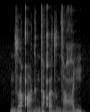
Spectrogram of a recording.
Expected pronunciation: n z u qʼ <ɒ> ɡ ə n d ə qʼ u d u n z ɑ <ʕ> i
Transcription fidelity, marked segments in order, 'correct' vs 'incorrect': incorrect: ɑ, correct

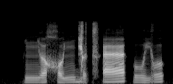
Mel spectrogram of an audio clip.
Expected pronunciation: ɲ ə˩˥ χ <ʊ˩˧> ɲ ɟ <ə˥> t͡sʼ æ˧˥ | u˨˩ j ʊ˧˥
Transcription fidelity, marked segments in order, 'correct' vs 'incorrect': correct, incorrect: ə˩˧

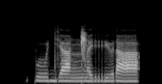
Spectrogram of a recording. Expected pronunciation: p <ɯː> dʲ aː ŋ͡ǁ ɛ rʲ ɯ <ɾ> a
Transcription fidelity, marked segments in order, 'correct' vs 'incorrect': incorrect: uː, correct

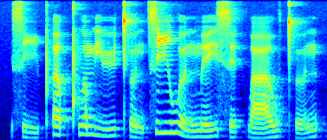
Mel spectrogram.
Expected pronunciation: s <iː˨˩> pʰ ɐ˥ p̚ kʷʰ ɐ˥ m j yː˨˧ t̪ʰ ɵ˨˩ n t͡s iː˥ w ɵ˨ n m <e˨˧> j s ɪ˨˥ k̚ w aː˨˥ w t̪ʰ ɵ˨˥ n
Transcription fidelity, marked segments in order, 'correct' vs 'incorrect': correct, correct

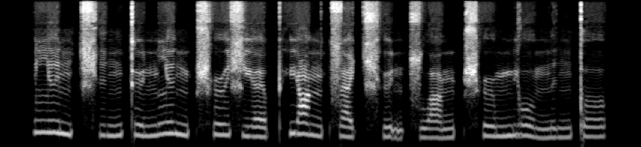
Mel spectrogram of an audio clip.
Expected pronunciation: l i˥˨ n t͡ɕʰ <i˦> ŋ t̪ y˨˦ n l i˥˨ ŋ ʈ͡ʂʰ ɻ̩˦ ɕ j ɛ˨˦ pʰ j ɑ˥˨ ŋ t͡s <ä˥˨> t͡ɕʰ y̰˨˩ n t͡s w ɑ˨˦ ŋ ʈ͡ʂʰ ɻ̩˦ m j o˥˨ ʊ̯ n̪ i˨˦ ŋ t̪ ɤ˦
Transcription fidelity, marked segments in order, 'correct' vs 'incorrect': incorrect: i˨˦, incorrect: ä˨˦

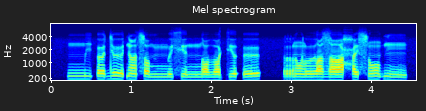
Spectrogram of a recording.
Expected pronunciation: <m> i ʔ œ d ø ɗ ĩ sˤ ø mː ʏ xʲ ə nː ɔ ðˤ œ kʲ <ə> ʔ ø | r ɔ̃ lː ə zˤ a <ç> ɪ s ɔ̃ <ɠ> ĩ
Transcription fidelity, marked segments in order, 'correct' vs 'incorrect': incorrect: mː, correct, incorrect: ħ, correct

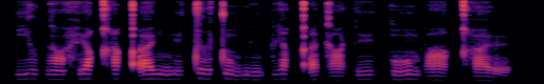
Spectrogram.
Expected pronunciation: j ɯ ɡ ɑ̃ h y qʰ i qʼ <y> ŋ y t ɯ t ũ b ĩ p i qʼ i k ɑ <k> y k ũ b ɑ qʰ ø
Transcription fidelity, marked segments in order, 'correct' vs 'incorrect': correct, correct

